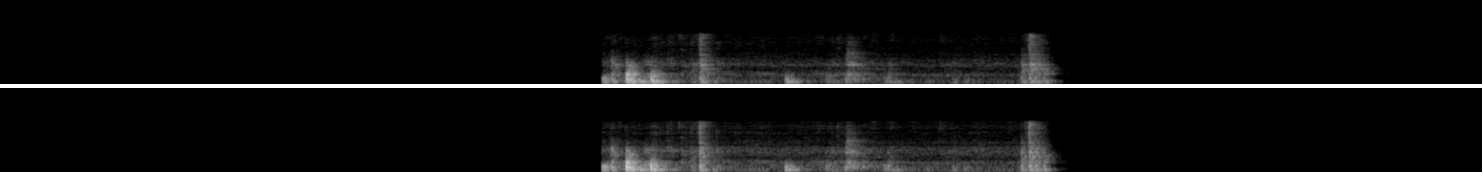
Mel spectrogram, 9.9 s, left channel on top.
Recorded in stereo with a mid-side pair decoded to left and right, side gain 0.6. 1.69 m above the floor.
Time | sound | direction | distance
4.0 | a crack | 45° right | 1.9 m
